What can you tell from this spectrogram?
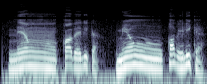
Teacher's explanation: القلقلة في الباء يجب أن تكون ظاهرة وواضحة وبينا مقلقلا إن سكن.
